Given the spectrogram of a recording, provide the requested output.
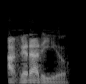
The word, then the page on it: agrario: espagnol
